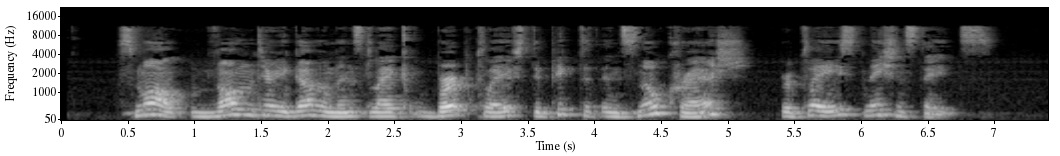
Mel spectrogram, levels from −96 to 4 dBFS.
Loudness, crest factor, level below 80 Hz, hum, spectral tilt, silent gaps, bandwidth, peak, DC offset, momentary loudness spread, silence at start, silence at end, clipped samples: -24 LUFS; 20 dB; -66 dBFS; none; -5.5 dB/octave; none; 11.5 kHz; -4 dBFS; under 0.1%; 12 LU; 0.45 s; 0.5 s; under 0.1%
